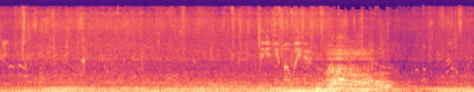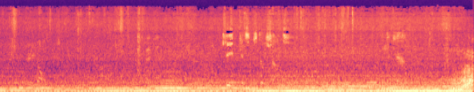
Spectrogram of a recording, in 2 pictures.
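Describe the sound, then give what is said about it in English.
A car is revved while a speaker emits a fake engine and exhaust noise: a deep, steady low rumble rising in a sweeping burst midway before settling back into a loud, droning hum with a slightly artificial, speaker-like tone. “They're going to rev it, and you're going to hear the engine noise, or what they are trying to pass off as engine noise.”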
